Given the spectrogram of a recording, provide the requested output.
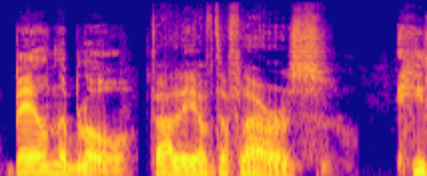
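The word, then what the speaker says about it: Béal na Bláth: And he passes through some towns and reaches an isolated crossroads at, you have to pronounce is it Bale and Blath? Bale na Blá. Bale na Blá.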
